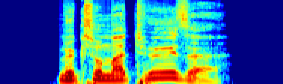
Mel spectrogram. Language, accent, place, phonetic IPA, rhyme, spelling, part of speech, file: German, Germany, Berlin, [mʏksomaˈtøːzə], -øːzə, myxomatöse, adjective, De-myxomatöse.ogg
- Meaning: inflection of myxomatös: 1. strong/mixed nominative/accusative feminine singular 2. strong nominative/accusative plural 3. weak nominative all-gender singular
